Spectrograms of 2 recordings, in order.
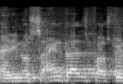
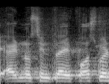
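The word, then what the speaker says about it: adenosine triphosphate: Pronunciation हम एडिनोसाइन ट्राइफॉस्फेट भी कर सकते हैं, एडिनोसिन ट्राइफॉस्फेट भी कर सकते हैं, जो कि ऊर्जा की इकाई है।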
